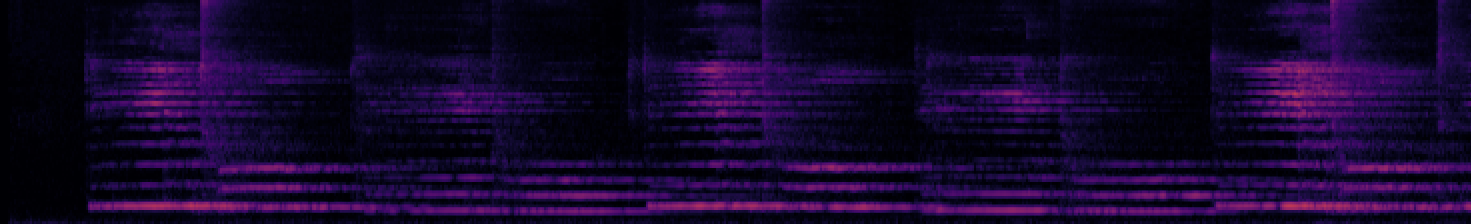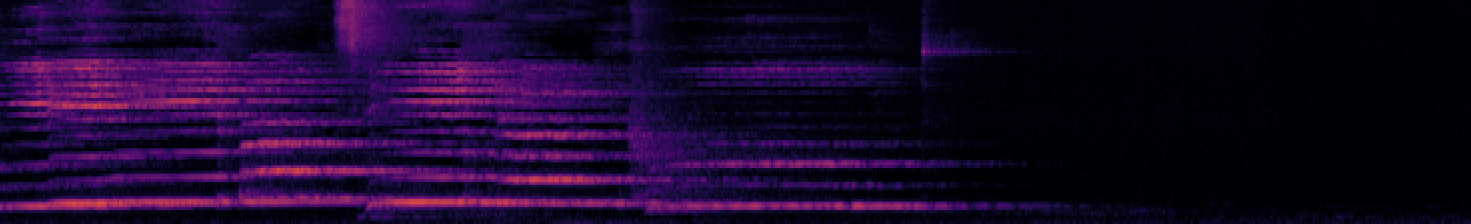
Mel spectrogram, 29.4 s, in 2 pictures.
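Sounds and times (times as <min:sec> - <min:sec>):
single voice singing a chorale: 0:00.9 - 0:24.2.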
